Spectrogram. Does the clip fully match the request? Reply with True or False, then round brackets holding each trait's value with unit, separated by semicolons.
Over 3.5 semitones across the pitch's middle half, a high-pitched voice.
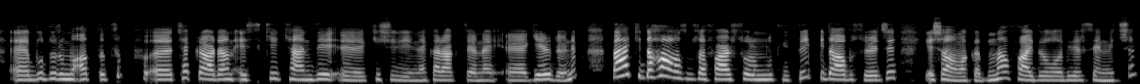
True (3.9 semitones; 225 Hz)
